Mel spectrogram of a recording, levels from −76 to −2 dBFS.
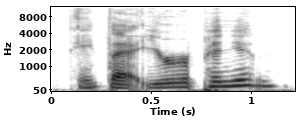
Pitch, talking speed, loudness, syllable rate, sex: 180 Hz, 195 wpm, -17 LUFS, 6.5 syllables/s, male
